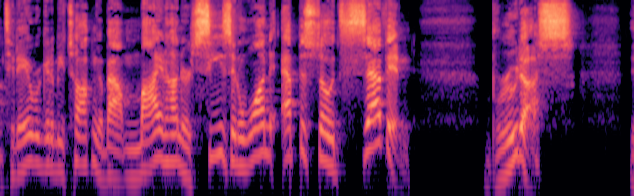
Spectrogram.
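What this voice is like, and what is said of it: Excited radio announcer voice. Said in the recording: “I'm getting into my radio voice. I'm getting excited.”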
